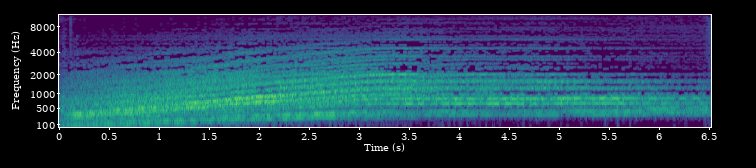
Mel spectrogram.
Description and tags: Mangled snippet from my "ME 1974" sound. Processed with cool edit 96. Some gliding pitch shifts, paste mixes, reversing, flanging, 3d echos, filtering.
child, human, processed, stereo, voice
